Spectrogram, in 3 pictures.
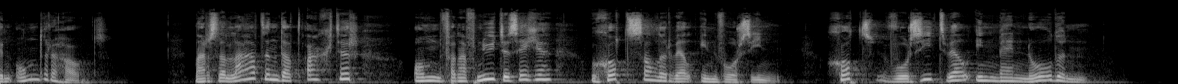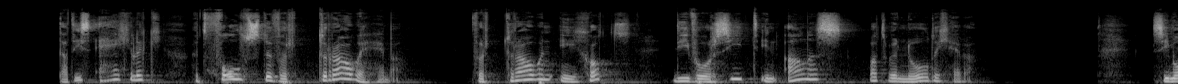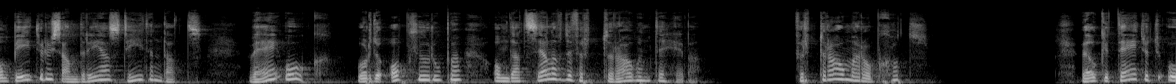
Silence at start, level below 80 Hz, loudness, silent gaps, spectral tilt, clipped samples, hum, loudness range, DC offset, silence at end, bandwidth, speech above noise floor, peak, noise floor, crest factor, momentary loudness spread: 0 s; -54 dBFS; -23 LUFS; none; -3.5 dB/octave; under 0.1%; none; 7 LU; under 0.1%; 0 s; 15.5 kHz; over 66 dB; -2 dBFS; under -90 dBFS; 22 dB; 16 LU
